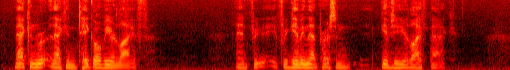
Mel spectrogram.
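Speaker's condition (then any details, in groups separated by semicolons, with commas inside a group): Parkinson's disease; diagnosed about 14 years before recording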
